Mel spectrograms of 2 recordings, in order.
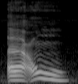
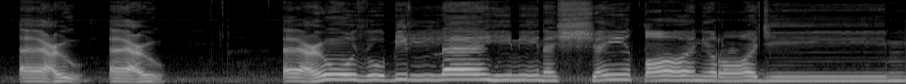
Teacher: makhraj huruf Ain itu ada di tengah-tengah kerongkongan bukan di hidung jadi kalau suara keluar dari hidung itu maksudnya enggak tepat Bukan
